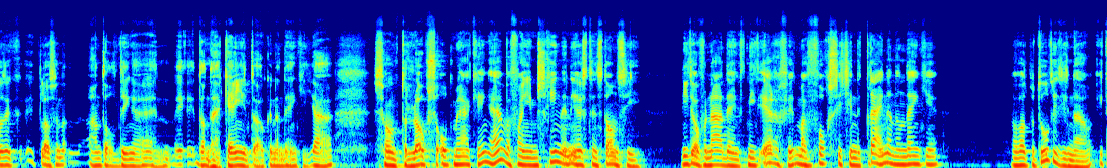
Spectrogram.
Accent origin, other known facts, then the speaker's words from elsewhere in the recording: Nijmegen, Gelderland, Netherlands; Ja, ik kom uit Nijmegen, precies.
